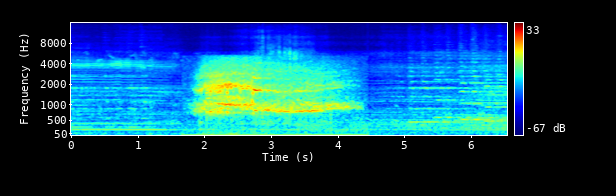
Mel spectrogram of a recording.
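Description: A model aeroplane engine passing close by for about three seconds, its pitch dropping slightly as it goes past, over background music.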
